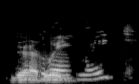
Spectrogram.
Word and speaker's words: graduate: Graduate. Quiero pedirles que en esta palabra específicamente exageren un poquito el sonido de la D. Ese sonido de la D es muy parecido al sonido de cuando decimos la palabra educación.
